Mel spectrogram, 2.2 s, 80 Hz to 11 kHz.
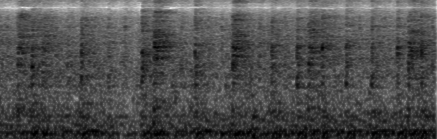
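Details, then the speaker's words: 1998 Harley-Davidson Sportster (XLH883 converted to 1200), sat four years, after ultrasonic carb cleaning fixed overflow flooding, running on hand-held choke: lumpy, uneven V-twin beat; runs but idle needs adjusting and bowl gasket still weeps. "Still got a little weakly. I'm gonna have to replace the gasket on the bowl, but that's what the problem was. We'll have to adjust the idle a little bit on this too."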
